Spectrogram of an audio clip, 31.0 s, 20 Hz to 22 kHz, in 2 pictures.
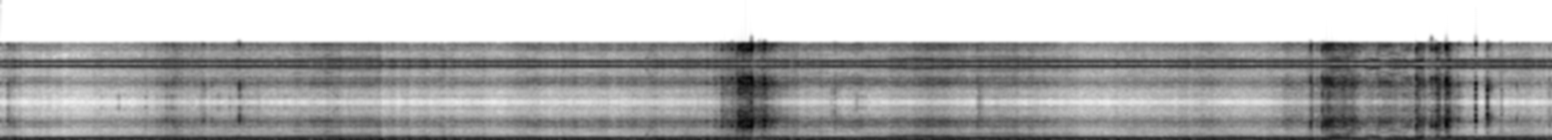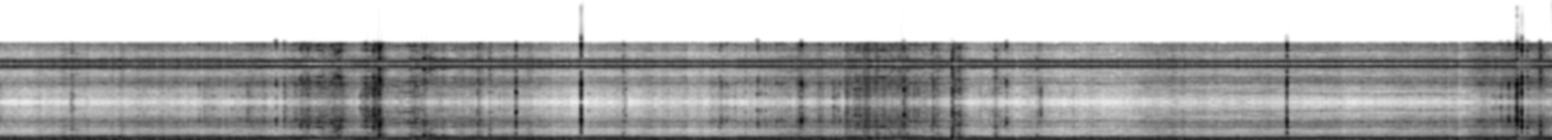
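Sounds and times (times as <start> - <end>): forestry machine engine whine: 0.0 - 31.0
saw crunching through tree trunk: 12.8 - 15.6, 17.5 - 21.0, 22.6 - 26.0.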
